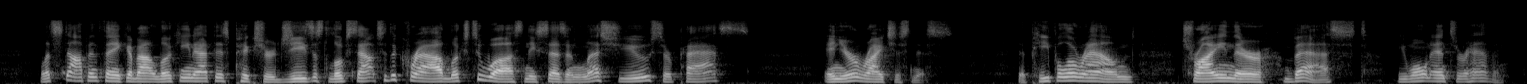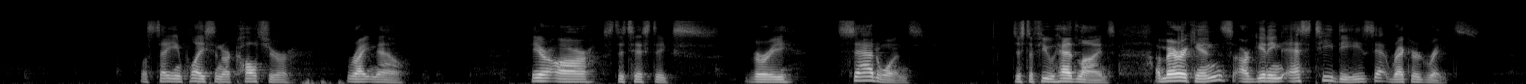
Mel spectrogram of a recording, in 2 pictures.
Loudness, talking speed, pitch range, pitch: -23 LUFS, 125 wpm, 120-150 Hz, 130 Hz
